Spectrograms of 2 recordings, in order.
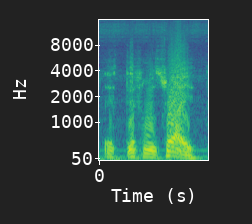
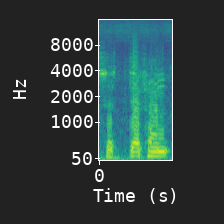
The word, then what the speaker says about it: Stefan: nombrado en algunas ocasiones corrigieron tamb los amigos alemanes porque yo pronunciaba Stefan y en realidad eh Me dicen que la manera correcta de hacerlo es Stefan bueno esta vez vamos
